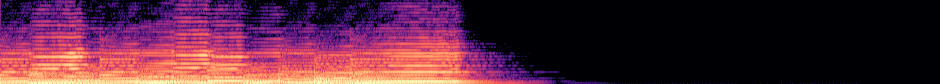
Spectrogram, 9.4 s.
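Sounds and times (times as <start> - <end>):
viola: 0.0 - 5.1.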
